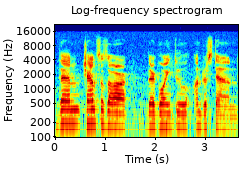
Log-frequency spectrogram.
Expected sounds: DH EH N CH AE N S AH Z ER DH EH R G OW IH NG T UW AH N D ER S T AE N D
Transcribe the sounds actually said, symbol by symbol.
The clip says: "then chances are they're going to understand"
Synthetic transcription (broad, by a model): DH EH N CH AE N S AH Z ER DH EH R G OW IH NG T UW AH N D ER S T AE N D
